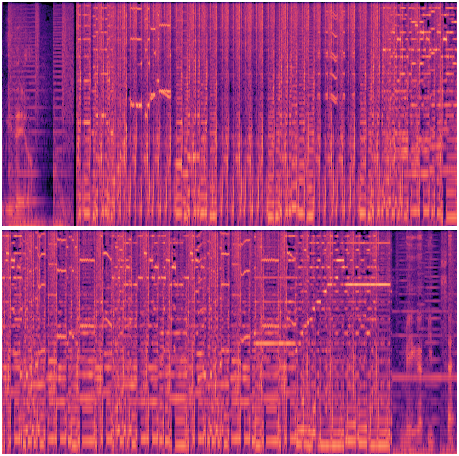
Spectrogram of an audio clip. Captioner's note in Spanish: Sonido de rebobinado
